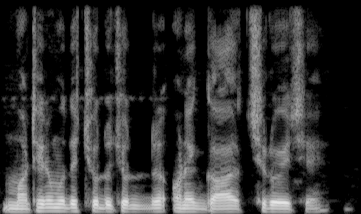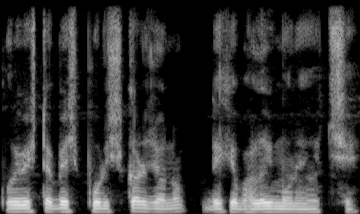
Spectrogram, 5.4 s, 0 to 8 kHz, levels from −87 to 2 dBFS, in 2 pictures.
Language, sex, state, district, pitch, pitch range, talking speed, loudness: Bengali, male, West Bengal, Jalpaiguri, 115 Hz, 105-120 Hz, 165 wpm, -16 LUFS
